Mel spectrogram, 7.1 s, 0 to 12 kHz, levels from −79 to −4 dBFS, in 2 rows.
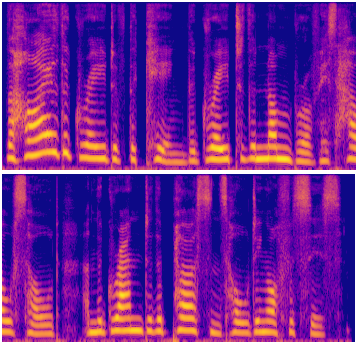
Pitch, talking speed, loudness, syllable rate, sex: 220 Hz, 180 wpm, -17 LUFS, 4.8 syllables/s, female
